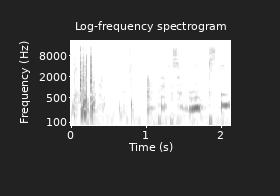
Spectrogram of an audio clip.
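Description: Clicks and rubbing from small things handled right against the tablet's microphone, with soft whispering and a brief murmur from a young girl about one and a half seconds in.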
